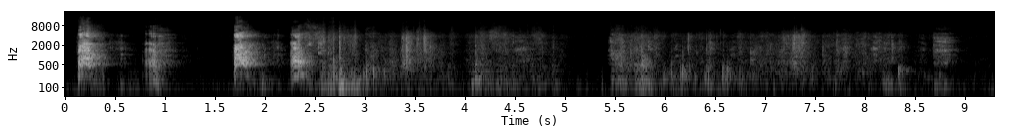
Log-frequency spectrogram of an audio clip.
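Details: A male Boston Terrier doing zoomies gives sharp, quick barks to invite play, followed by scuffling and rustling.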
